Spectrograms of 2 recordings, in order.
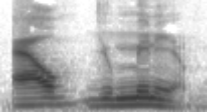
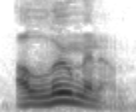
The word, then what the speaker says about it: aluminium: look at the syllables first three syllables Australian stress one and three aluminium and an American stress two aluminum all right four number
